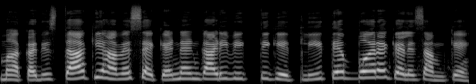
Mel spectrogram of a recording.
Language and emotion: Goan Konkani, happy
